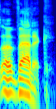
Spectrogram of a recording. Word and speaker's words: Vadic: Vadic is her name. – Yeah, we were saying it wrong earlier.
